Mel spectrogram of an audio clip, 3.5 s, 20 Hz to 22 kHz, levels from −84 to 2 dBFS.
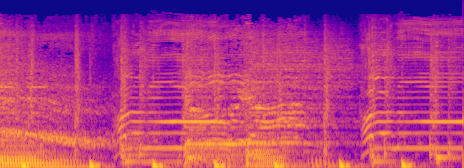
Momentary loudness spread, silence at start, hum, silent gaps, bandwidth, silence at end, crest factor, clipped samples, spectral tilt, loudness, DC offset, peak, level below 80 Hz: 6 LU; 0 s; none; none; 16.5 kHz; 0 s; 12 dB; under 0.1%; -4 dB/octave; -14 LUFS; under 0.1%; -2 dBFS; -20 dBFS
